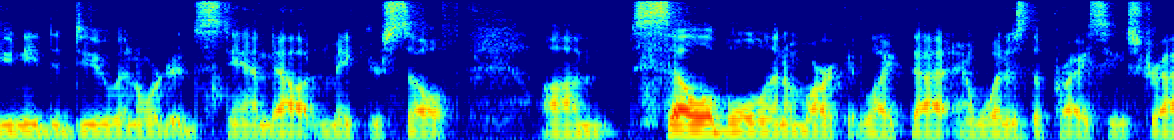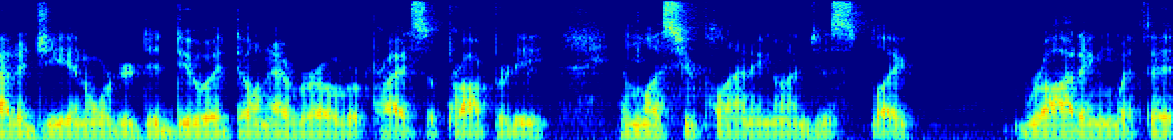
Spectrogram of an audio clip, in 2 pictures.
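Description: A man with an American accent speaks at a very deep, low pitch and a fairly quick pace, in a dark, mellow tone. The recording is very clean, with a silent background. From northern California, Vacaville. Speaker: real estate agent. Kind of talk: casual interview.

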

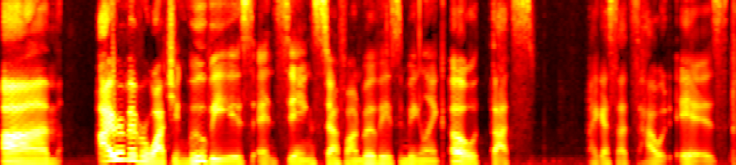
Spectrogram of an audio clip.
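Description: A woman with an unremarkable speaking voice and an American accent talks at a fairly slow pace and fairly low pitch, with ordinary pitch variation and big swings in loudness, in a very clean, dry, close recording with a silent background and no echo. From US Pacific Northwest, Seattle. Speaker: actor and writer. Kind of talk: casual interview chat.

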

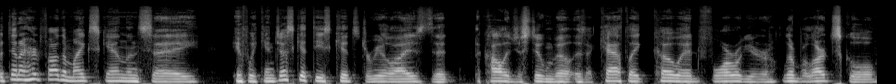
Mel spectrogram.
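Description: This man has an ordinary speaking voice and an American accent, and he talks at a fairly quick pace. The sound is dry and close, with no echo. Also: fairly high pitch for a man, ordinary pitch variation, very clean recording, silent background. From Iowa, US Midwest. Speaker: university career services director. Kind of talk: interview. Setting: studio.

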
